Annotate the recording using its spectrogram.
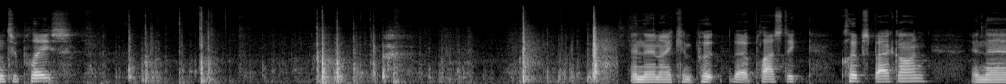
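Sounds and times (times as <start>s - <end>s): plastic rubbing: 0.8s - 6.2s.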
